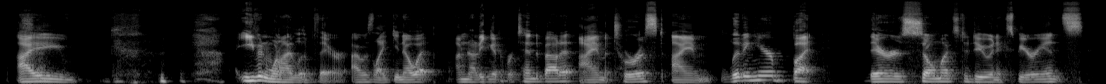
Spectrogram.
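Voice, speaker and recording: With a slight Southern US accent, a man speaks in a bright, sharp tone at a moderate pace and with ordinary pitch variation. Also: medium pitch for a man. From US South. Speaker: podcast host. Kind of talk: casual chat.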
